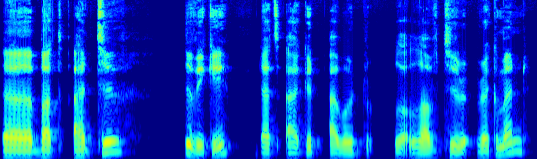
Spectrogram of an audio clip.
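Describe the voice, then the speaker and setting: A man from Finland with a Finnish accent, leaving a halting, polite voice message with many restarts. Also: medium pitch, big pitch swings, dark tone. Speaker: voicemail caller. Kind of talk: recorded voice message.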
